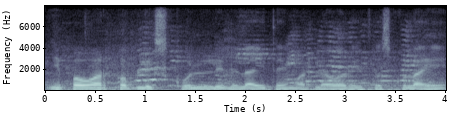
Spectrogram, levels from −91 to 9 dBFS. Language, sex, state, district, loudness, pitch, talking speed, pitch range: Marathi, male, Maharashtra, Pune, -17 LUFS, 120 Hz, 180 wpm, 120-130 Hz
